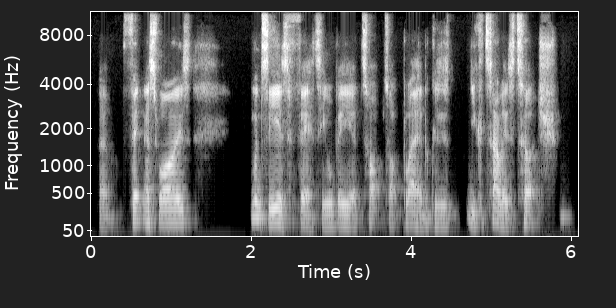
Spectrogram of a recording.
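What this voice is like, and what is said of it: Black Country / Brummie accent. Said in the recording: “the Black Country, West Midlands, Brummy accent ... you know exactly where he's from when you hear him speak”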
